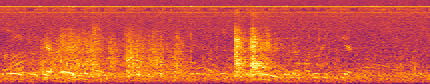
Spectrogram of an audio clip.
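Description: Near silence with faint, distant shouting voices of players on an open field.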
